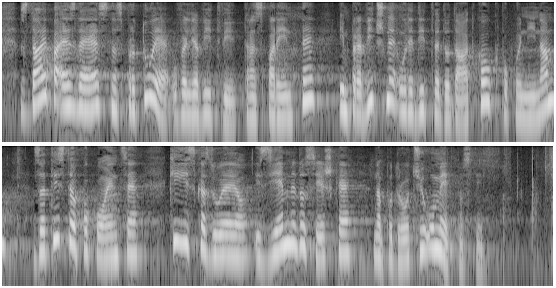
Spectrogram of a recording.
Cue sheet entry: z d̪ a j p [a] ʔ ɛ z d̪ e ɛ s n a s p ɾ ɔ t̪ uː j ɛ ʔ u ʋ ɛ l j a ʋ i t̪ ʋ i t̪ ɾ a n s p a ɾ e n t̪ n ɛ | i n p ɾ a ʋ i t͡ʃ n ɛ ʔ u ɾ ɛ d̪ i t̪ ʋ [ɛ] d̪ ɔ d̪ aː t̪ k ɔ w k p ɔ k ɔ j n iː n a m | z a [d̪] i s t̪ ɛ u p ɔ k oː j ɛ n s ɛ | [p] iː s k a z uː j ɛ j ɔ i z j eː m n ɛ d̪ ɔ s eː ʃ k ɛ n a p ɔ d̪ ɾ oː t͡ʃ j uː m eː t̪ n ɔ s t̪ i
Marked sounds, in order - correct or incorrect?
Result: correct, correct, incorrect: t̪, incorrect: k

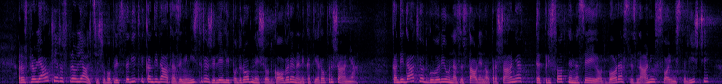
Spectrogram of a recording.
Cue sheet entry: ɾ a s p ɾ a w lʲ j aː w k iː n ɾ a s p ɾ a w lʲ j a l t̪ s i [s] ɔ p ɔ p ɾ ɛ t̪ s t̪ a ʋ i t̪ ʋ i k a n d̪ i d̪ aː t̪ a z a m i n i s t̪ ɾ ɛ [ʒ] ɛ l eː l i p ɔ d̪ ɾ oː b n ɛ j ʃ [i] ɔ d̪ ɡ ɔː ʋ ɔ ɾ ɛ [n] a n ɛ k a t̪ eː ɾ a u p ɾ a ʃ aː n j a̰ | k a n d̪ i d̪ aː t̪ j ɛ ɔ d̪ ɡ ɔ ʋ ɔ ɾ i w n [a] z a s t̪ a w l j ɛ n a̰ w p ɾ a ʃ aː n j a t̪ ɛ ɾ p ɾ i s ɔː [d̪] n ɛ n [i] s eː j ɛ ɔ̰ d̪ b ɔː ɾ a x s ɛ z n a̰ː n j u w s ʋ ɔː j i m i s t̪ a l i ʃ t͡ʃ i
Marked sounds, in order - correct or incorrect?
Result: correct, correct, incorrect: ɛ, correct, correct, incorrect: t̪, incorrect: a

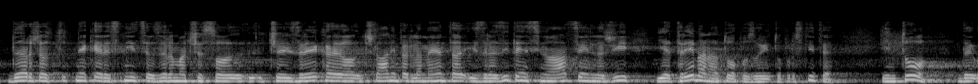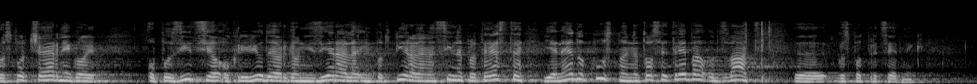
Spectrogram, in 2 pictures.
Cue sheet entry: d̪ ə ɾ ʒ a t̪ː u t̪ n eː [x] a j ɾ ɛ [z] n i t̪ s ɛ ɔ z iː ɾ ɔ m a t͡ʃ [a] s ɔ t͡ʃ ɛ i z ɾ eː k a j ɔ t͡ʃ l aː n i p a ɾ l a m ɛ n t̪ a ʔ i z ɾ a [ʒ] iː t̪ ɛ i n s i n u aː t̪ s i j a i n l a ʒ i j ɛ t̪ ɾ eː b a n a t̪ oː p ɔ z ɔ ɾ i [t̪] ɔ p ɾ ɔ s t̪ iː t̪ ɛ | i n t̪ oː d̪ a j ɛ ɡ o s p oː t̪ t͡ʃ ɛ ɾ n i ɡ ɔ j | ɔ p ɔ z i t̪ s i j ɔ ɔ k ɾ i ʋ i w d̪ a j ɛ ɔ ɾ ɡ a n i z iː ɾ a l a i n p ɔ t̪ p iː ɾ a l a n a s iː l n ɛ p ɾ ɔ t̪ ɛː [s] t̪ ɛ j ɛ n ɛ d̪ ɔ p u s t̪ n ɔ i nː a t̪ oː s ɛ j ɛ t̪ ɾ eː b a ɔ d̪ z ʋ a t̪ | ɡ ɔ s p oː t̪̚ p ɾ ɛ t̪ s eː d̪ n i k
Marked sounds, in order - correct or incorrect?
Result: incorrect: k, incorrect: s, incorrect: ɛ, incorrect: z, correct, correct

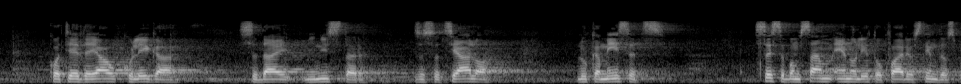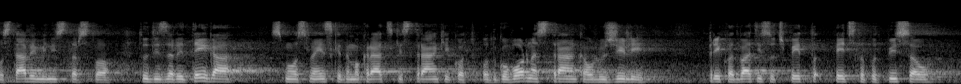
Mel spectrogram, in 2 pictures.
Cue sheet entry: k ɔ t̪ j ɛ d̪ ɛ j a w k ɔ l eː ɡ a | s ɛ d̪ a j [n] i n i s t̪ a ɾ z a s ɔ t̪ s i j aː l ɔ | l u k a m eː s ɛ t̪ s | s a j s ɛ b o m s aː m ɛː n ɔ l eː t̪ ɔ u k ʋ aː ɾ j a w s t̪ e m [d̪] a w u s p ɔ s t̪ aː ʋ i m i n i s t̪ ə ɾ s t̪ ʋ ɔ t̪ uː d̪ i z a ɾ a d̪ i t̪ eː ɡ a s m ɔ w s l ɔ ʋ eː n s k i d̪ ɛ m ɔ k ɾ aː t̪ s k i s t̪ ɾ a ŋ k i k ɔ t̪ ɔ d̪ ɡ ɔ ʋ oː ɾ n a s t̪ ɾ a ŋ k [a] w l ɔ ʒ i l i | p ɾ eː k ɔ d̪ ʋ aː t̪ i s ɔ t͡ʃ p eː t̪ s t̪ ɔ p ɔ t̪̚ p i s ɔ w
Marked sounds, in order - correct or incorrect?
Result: incorrect: m, correct, correct

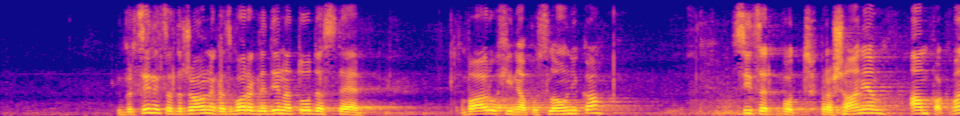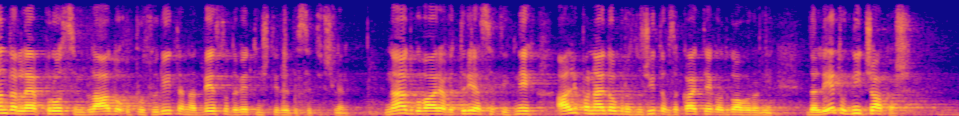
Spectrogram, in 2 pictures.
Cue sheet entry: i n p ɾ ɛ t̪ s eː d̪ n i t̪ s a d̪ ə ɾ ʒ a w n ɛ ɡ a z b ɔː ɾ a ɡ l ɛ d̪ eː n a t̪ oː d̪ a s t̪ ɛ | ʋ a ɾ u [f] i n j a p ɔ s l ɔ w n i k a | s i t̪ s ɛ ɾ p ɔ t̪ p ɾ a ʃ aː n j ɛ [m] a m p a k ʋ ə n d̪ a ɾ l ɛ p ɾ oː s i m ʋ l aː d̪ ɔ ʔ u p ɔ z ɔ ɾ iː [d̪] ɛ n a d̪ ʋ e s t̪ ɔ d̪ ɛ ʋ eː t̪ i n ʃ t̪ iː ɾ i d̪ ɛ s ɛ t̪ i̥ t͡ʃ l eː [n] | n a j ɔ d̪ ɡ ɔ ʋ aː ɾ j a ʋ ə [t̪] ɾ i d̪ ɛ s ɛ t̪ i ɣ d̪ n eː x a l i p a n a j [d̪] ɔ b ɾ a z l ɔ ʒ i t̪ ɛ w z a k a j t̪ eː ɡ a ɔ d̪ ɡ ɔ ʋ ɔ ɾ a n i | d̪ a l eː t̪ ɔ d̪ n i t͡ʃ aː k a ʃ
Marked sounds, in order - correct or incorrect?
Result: incorrect: x, correct, incorrect: t̪, correct, correct, correct

